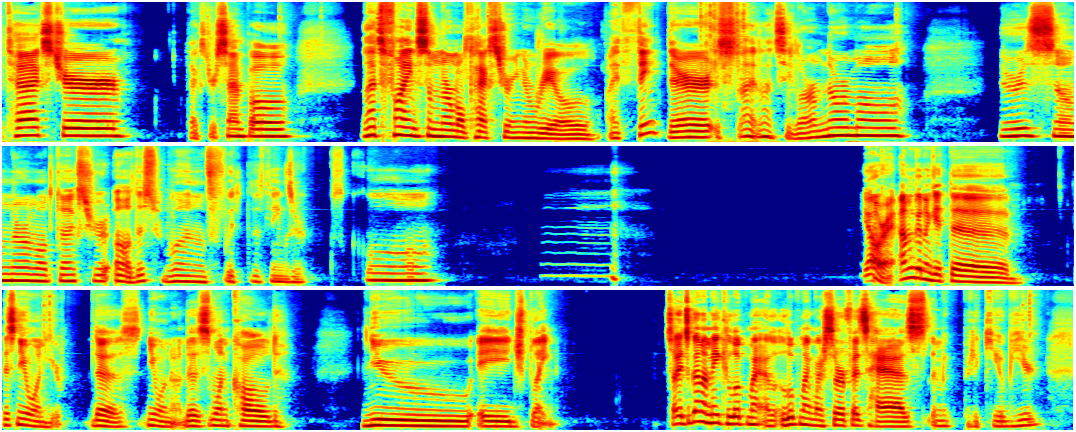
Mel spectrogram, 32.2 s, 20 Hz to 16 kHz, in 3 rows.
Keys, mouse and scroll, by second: 0.0-0.2 typing, 1.9 click, 2.7 click, 4.7 click, 6.7-7.8 typing, 8.9-19.4 right drag, 21.8 click, 31.6 click.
